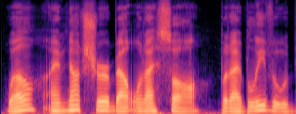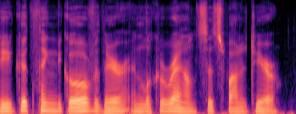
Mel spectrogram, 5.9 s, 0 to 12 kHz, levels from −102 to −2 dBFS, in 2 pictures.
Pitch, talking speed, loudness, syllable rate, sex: 110 Hz, 285 wpm, -20 LUFS, 6.4 syllables/s, male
